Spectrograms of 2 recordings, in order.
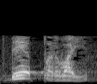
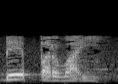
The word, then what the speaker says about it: بے پرواہی: اصل وہ لاپرواہی مستعمل ہے لیکن لغت میں اب جو ہے نا جو لکھا ہے گئی ہے، جو بے پرواہی، صحیح اس کا تلفظ ہے، صحیح لفظ، فصیح لفظ ہے بے پرواہی. ہی نہیں، ہاں نہیں آئے گا، حمزہ یا بے پرواہی.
